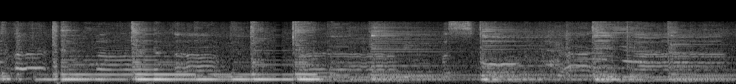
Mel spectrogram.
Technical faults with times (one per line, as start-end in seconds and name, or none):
0.56-0.62 short stall from a late packet
1.46-1.55 short stall from a late packet
2.76-2.83 short stall from a late packet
